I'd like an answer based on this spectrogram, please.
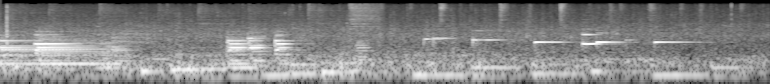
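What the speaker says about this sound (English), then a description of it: "I'm not afraid of the rain." Heavy rain pours outdoors with a steady hiss, loud and close, while deep low rumbles and scattered tonal sounds pass over it.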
